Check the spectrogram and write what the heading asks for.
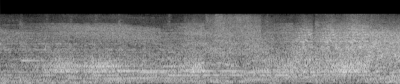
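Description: Opening theme music with a whooshing sound effect swelling up over it, loudest in the second half.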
